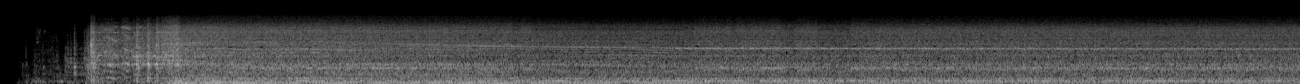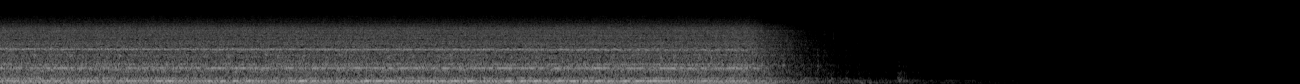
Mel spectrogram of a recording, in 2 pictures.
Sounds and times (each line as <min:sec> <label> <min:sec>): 0:00.3 chevy Yukon starting up 0:21.7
